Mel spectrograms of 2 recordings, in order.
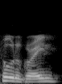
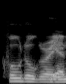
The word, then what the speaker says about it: Chordal Green: Called, I want to make sure I pronounce it correctly. Yeah. Chordal Green. Chordal Green.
